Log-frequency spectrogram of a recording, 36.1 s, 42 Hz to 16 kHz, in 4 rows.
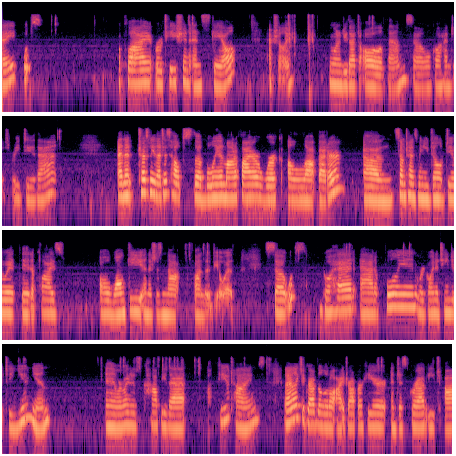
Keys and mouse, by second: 5.8 a, 6.2 a, 12.7-14.7 middle drag, 17.0-18.8 drag, 20.7-25.7 drag, 25.7-26.1 middle drag, 26.1-27.9 drag, 30.3 click, 34.0 click.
